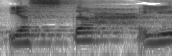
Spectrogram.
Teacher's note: سین کو اچھی طرح ادا کریں گے سٹی کے ساتھ، تا کو باریک پڑھیں گے، ہا اچھی طرح ادا کریں گے تاکہ ہا میں ساؤنڈ مکس نہ ہو۔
